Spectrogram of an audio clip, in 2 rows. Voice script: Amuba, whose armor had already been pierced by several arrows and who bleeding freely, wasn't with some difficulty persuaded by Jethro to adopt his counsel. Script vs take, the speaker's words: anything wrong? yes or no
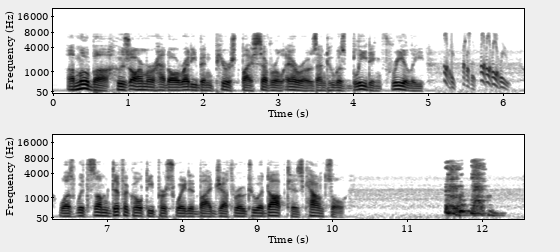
yes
